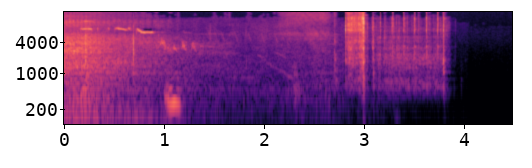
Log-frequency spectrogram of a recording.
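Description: Small motorcycle running and fading away over the first second and a half, with a short loud low tone about a second in. After a quiet stretch comes a quick run of sharp clicks from an old desk telephone being handled, and the sound cuts off abruptly just before the end.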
